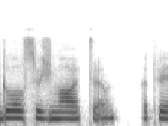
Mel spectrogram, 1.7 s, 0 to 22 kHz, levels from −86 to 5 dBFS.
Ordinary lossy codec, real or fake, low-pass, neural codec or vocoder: Opus, 32 kbps; fake; 7.2 kHz; codec, 16 kHz, 0.5 kbps, FreqCodec, larger model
